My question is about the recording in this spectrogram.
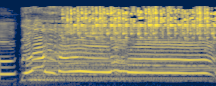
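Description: A cartoon cat character's long, high scream, held on one note for nearly two seconds after a brief break at the start.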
